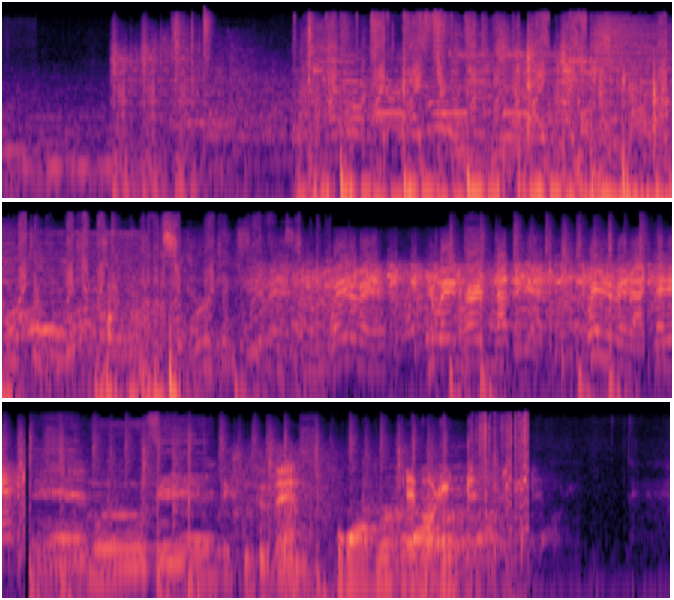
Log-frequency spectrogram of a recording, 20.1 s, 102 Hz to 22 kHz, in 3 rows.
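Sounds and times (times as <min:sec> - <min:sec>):
steady vocals: 0:02.0 - 0:19.2
song with driving bass-heavy beat: 0:02.9 - 0:09.4, 0:11.2 - 0:18.1
speech: 0:16.1 - 0:18.2.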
